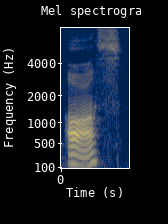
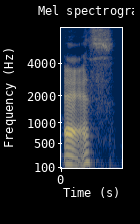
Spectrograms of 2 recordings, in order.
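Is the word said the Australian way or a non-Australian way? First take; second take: Australian; non-Australian. First: It is said with Australian pronunciation. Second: It is said without Australian pronunciation. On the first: "in Australian dialect, you would say arse" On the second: "not ass"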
